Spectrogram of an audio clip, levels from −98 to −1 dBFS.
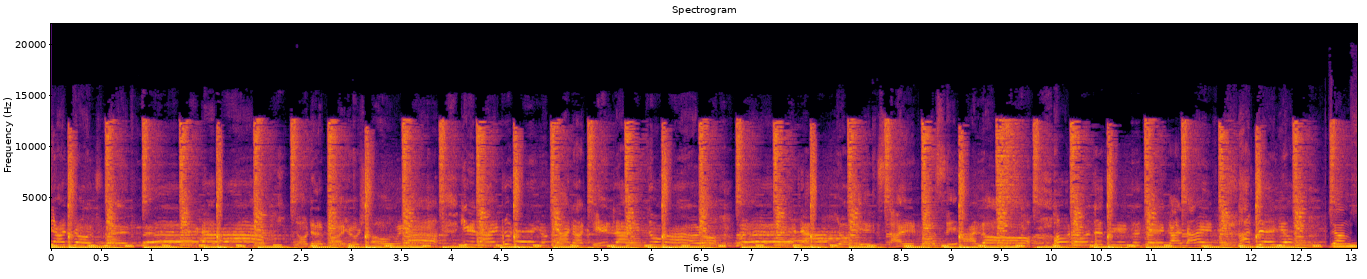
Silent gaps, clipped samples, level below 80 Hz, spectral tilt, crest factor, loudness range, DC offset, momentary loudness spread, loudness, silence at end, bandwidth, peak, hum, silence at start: none; under 0.1%; -20 dBFS; -4.5 dB/octave; 14 dB; 0 LU; under 0.1%; 3 LU; -17 LUFS; 0 s; 13.5 kHz; -2 dBFS; none; 0 s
